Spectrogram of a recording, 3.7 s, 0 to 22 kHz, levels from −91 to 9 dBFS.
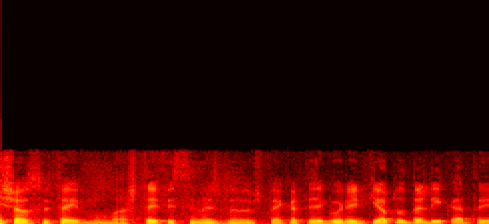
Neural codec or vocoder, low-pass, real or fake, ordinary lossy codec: codec, 16 kHz, 1 kbps, X-Codec, HuBERT features, trained on LibriSpeech; 7.2 kHz; fake; AAC, 48 kbps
